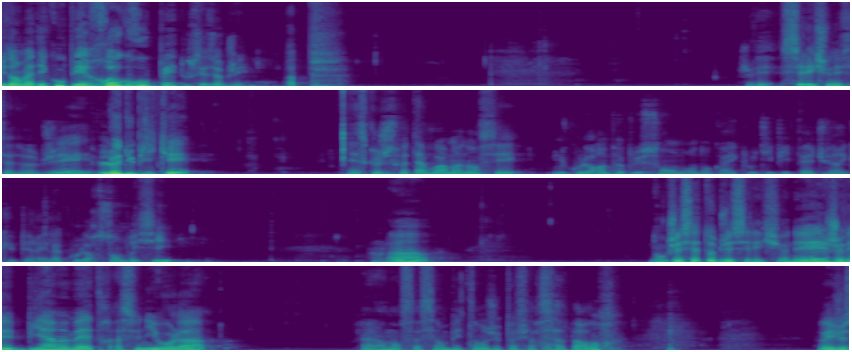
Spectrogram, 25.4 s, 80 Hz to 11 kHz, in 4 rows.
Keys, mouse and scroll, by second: 2.2 ctrl+g, 4.3 click, 7.3 ctrl+d, 7.9 click, 9.9 middle click, 10.3 middle click, 10.9 middle click, 12.3 click, 13.2 click, 14.1 KP_Subtract, 14.9 click, 15.9 click, 17.2 click, 21.2 click, 21.9 click, 22.5 click.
